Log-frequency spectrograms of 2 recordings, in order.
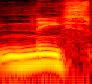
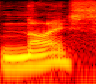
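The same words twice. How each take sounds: First: The vowel sounds like 'ee', as in niece. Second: The vowel sounds like 'eye', as in nice. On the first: It is said the French way. "unless she is part French" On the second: It is said the ordinary English way. "Surely it's nice"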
